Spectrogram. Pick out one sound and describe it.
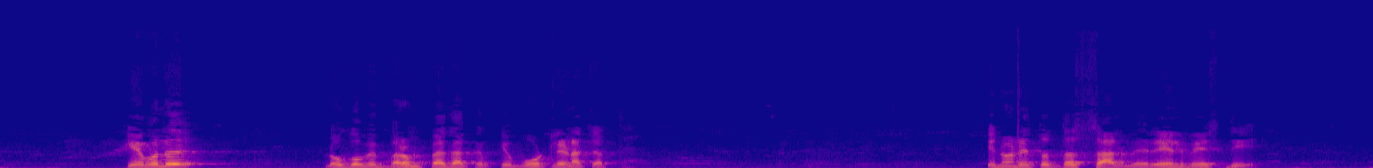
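A middle-aged man speaks loudly into a microphone, in short bursts with pauses.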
